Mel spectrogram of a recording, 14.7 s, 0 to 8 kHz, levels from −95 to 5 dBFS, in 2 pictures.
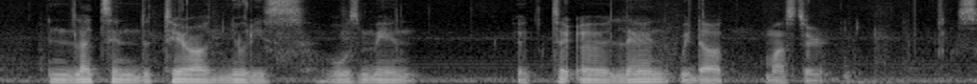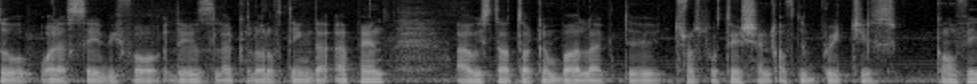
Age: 20-39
